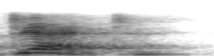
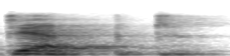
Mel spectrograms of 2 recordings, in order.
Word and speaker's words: debt: t then B whatever in every single dictionary that b is silent don't ever say depth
